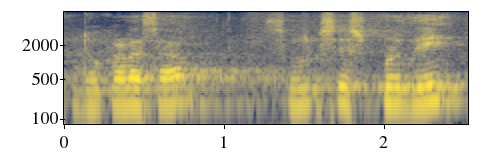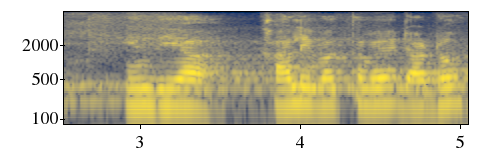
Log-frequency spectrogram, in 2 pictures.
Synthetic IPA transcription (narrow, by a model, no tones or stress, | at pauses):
ɖʱoːkəɽ̃əsã | sɪspʊɾd̪iɦĩnd̪iaːkʰaːliʋɐk̚t̪əmẽɗaːɖʱo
